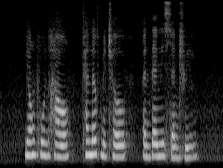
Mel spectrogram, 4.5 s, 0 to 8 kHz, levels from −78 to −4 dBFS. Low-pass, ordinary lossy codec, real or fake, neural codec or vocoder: none; none; fake; codec, 16 kHz, 1 kbps, FunCodec, trained on Chinese and English, 50 frames a second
